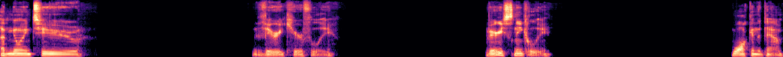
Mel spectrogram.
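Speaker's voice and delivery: sarcasm running through every word. Describing what the character does this morning, answering a question: sarcastic. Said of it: "That was more sarcastic than anything".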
